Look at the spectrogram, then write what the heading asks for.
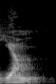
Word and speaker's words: Yam: For Anahata, it is Yam, Y-A-M.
